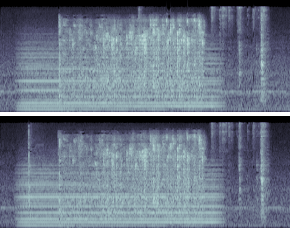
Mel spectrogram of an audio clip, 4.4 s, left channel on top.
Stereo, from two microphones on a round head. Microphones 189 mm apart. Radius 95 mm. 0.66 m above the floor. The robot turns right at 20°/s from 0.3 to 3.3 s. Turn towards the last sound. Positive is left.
turn(degrees=10)  # may be behind; listen again after turning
